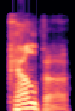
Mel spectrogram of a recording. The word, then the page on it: kalpa: British English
